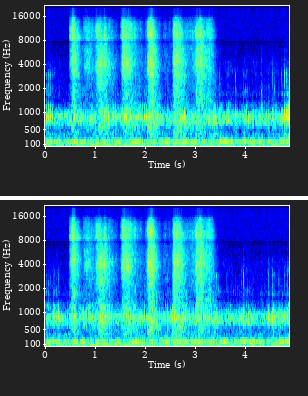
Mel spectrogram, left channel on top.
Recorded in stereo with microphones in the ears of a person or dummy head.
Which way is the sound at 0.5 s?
20° right (ahead or behind).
